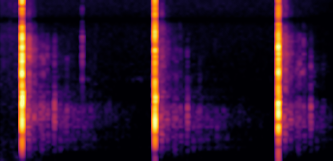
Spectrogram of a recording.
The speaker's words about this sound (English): claps his hands. The sound echoes between the high walls.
